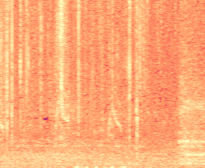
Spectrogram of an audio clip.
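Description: Faint rustling and a few light, irregular clicks as a clump of vetiver grass is pulled apart by hand, its tillers and soil-caked roots tearing and separating into individual slips for planting.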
